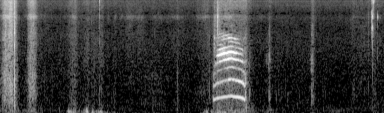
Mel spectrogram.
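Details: Tiny female Sphynx kitten, indoors while nursing and needing help to feed, gives one clear, loud, tonal meow lasting under a second, rising then falling, midway through an otherwise quiet stretch with soft rustling and faint clicks.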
